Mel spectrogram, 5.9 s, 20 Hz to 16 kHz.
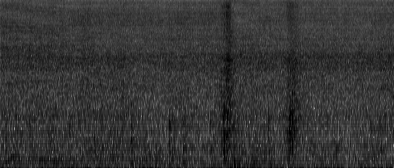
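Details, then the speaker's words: Mamod SE1 static steam engine on test steaming with a meths burner: steady high hiss with a couple of sharper bursts as the safety valve lifts; quite a leak, with steam weeping from the cylinder. "so the safety gloves lifted there's quite a leak"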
